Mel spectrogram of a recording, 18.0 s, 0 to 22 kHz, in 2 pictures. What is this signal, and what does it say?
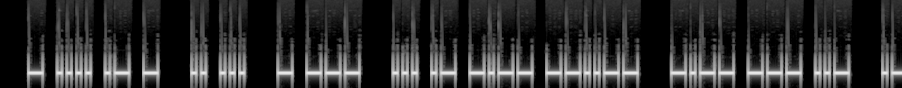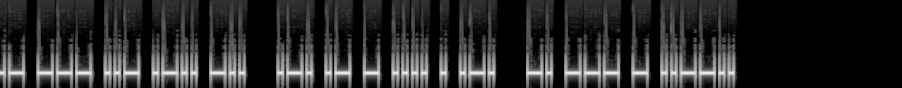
Morse code, heard as a keyed tone, about 25 wpm, 700 Hz. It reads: THAT IS TO SAY, YOU WOULD RATHER NOT?
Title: Sentences from Top 700 Words 25wpm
